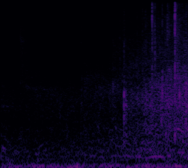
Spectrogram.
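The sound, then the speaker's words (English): Concert hall audience applause at the Proms as Marc-André Amelin strides on stage, followed by Jacques Van Steen, for a performance of Rachmaninoff's Rhapsody on a Theme of Paganini with the BBC National Orchestra of Wales; it swells from a low, scattered patter into dense, steady clapping that grows noticeably louder in its final second. “And applause now for Marc-André Amelin striding on stage, followed by Jacques Van Steen for tonight's Proms performance with the BBC National Orchestra of Wales.”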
